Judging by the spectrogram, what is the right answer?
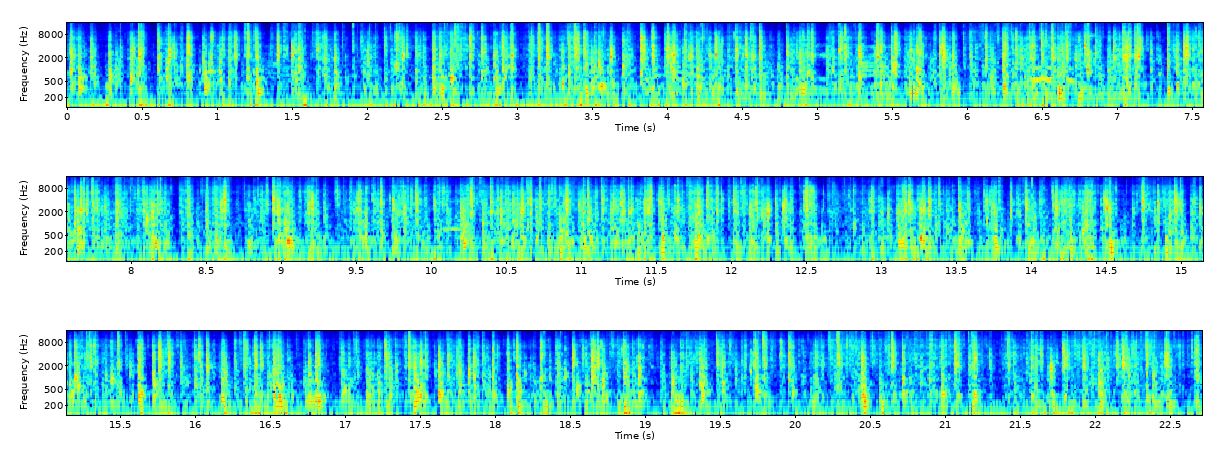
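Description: Hail and rain hitting the truck cab's windshield and roof in a loud, continuous, rapid clatter. A steady low rumble from the moving truck runs underneath.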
